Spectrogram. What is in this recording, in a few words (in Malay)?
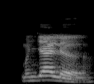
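"menjala", Malay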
